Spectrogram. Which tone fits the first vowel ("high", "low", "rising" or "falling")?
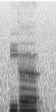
low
